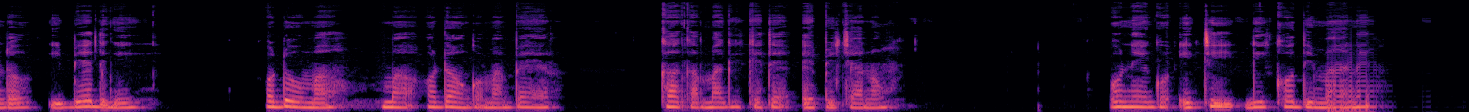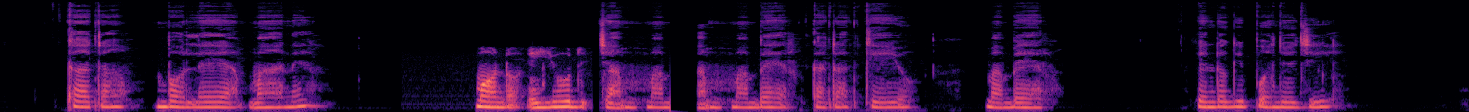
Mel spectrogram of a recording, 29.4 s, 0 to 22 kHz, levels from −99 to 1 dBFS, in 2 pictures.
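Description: From 13.28 to 14.78 s, just after "gi kodhi", the speech has robotic sound from repeated short buffers, likely from audio arriving too seldom. Most of the audio is replaced by repeats of a roughly 5 ms slice, forcing a metallic 188 Hz buzz.

At 18.63 s the input likely switched to a poorer device. An 80 ms silence is followed, until 20.70 s, by dull, boxy sound, a small level shift and faint new background noise.

At 21.40 s a stream reconnect causes a 252 ms silence. Playback then resumes about 0.6 s earlier, repeating material up to 22.25 s.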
